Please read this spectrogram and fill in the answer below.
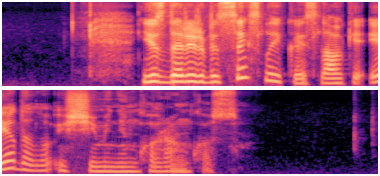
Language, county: Lithuanian, Panevėžys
